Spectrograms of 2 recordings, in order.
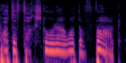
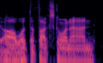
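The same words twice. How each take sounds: First: High, softer exasperated outburst; mock pissed-off. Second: Low, soft imitated wondering; hushed, low-pitched reaction as a viewer; uneasy aside. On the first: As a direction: imitate a fed-up man, pitched way up. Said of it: "he's pissed". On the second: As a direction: say it low and under your voice.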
